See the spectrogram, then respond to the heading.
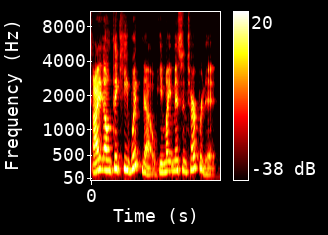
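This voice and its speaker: A man's voice: high-pitched, animated, a little fast, fairly bright tone, husky. A man playing a tabletop roleplaying game, talking casually in character and repeating words as he playfully argues. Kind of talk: casual in-character improvised banter.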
